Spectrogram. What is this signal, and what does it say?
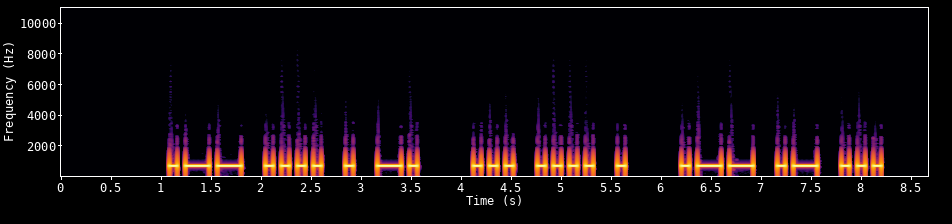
Morse code, heard as a keyed tone, about 15 wpm, 700 Hz. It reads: WHEN SHE WAS
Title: Sets of 3 Words 15wpm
